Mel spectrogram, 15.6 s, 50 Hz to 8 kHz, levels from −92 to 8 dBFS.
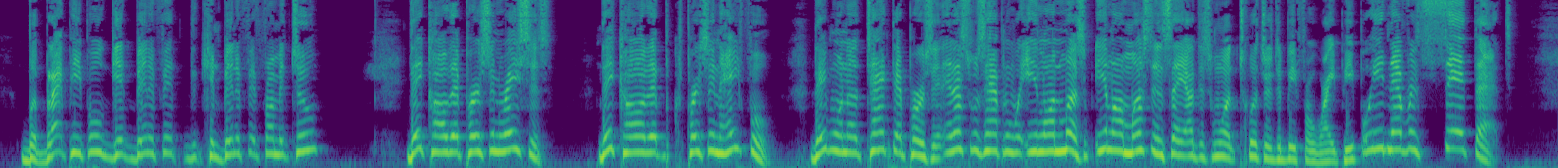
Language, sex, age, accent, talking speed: English, male, 50-69, American, 195 wpm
